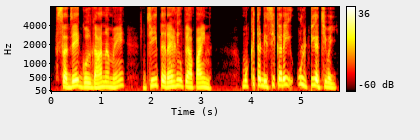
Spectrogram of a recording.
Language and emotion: Sindhi, disgusted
